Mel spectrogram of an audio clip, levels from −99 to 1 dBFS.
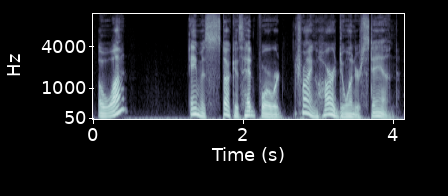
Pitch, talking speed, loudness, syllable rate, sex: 120 Hz, 160 wpm, -20 LUFS, 4.9 syllables/s, male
